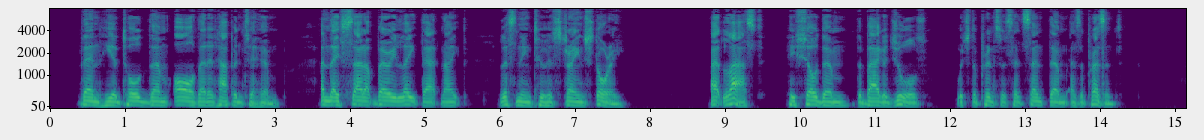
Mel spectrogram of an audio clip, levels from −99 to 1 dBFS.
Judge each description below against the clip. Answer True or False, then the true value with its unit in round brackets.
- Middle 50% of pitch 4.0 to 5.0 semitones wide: False (3.2 semitones)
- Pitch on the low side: True (100 Hz)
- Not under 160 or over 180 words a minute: True (165 wpm)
